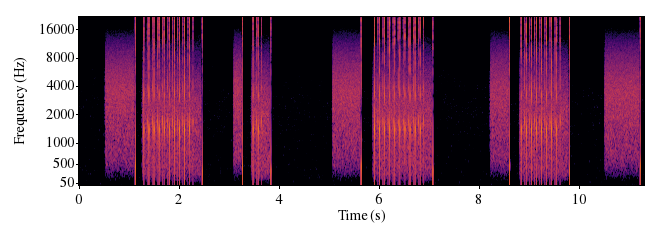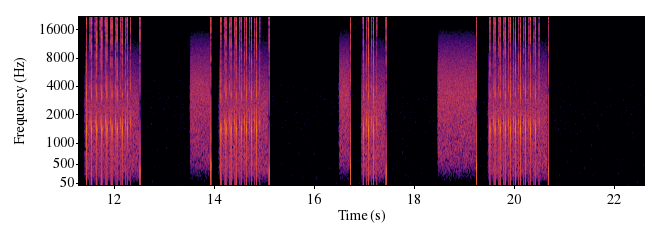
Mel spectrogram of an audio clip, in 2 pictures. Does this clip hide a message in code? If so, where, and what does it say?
Yes: pulse dialling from 0.5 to 20.7 s, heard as a rotary dial, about 10 pulses a second. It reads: 0 2 0 8 9 8 3 0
